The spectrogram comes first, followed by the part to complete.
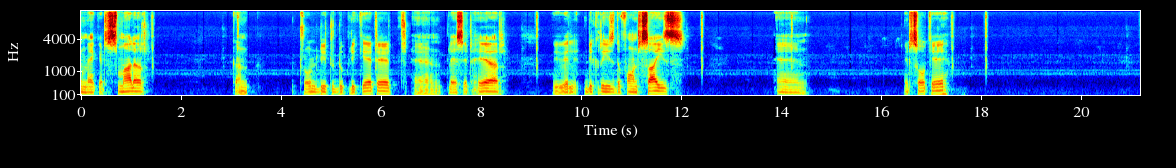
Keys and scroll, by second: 4.6 ctrl+d, 19.0 Up, 19.2 Up, 19.3 Up, 19.7 Up.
